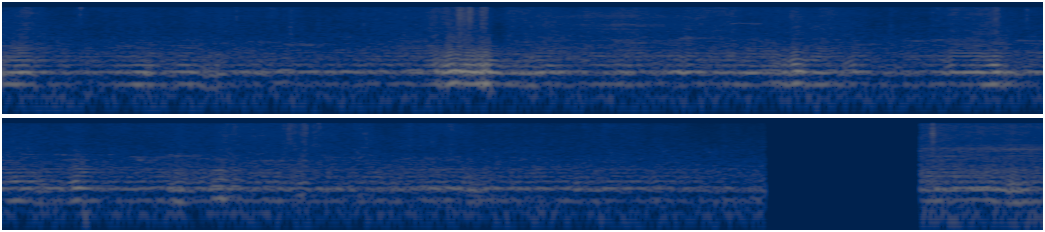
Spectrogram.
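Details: Worker tree bumblebees in a garden nest box buzzing aggressively as it is opened. Loud continuous low hum with several surging bursts, ending after a brief silent break.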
